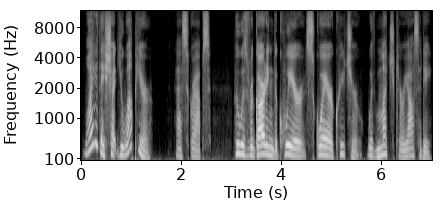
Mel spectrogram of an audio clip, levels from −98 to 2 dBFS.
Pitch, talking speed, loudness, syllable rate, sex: 185 Hz, 160 wpm, -21 LUFS, 4.9 syllables/s, female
